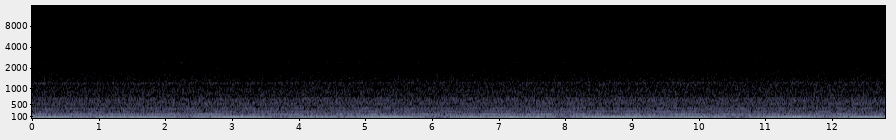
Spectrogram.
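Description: A small propeller aircraft's engine drones steadily from inside the cockpit.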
